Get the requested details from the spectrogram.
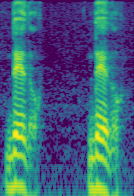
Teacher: whenever the D is in the middle of the word and not at the start of the word, then the D has a tendency to sound more like a TH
